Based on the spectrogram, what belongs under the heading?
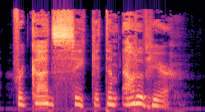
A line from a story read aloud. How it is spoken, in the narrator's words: With a sense of what's to come, I hiss into his ear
